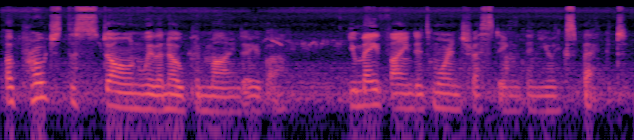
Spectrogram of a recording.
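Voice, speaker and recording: A deep female voice from an actress, playing a devout and secretive heretic in a game. She speaks in measured, archaic riddles, with clear ambience behind her. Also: background noise, close to an everyday voice. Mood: reverent. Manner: measured, cryptic, archaic phrasing. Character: enigmatic, devout heretic woman, collector of sacred relics. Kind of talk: dramatic video game acting.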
